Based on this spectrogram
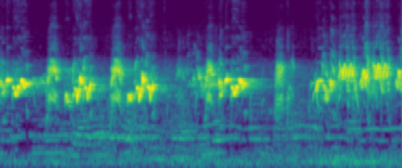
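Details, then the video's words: Sooty-headed bulbul song, loud and clear, used to prompt quiet bulbuls to sing: bubbly, warbling phrases of rich liquid whistles in quick succession, a short pause near the middle, then another run of chattering notes. "SUARA BURUNG KUTILANG NYARING SANGAT TEPAT UNTUK MEMANCING KUTILANG MALAS BUNYI LANGSUNG GACOR"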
